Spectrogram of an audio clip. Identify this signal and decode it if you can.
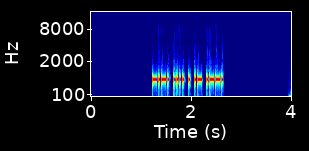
Morse code, heard as a keyed tone, about 38 wpm, 700 Hz. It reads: CHEAP
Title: Five Letter Words - 40wpm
